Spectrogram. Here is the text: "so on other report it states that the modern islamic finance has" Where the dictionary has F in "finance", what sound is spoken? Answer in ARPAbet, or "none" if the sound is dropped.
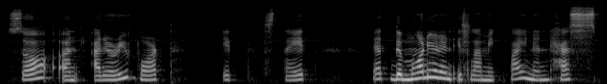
P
